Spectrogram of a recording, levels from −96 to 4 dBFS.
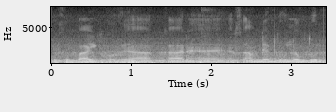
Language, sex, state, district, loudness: Hindi, male, Bihar, Gaya, -16 LUFS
